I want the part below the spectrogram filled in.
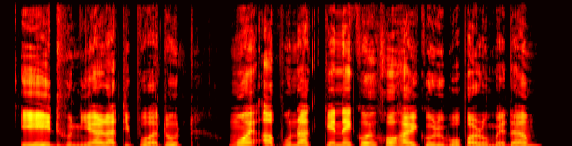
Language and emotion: Assamese, happy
